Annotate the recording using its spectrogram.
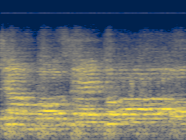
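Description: Many voices singing a melody together at a live rock concert, holding long notes, with little sound from the instruments.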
